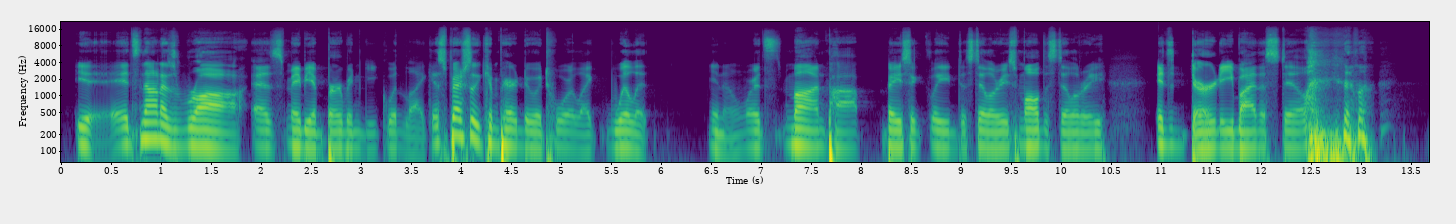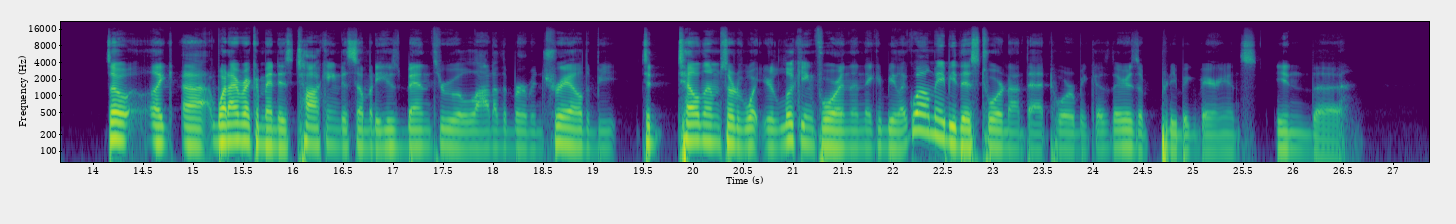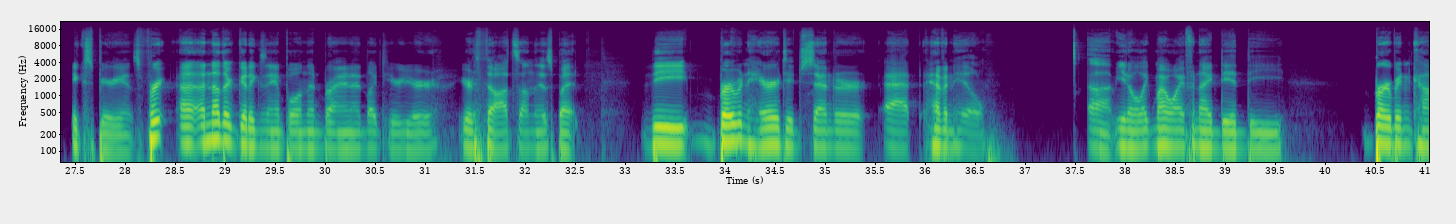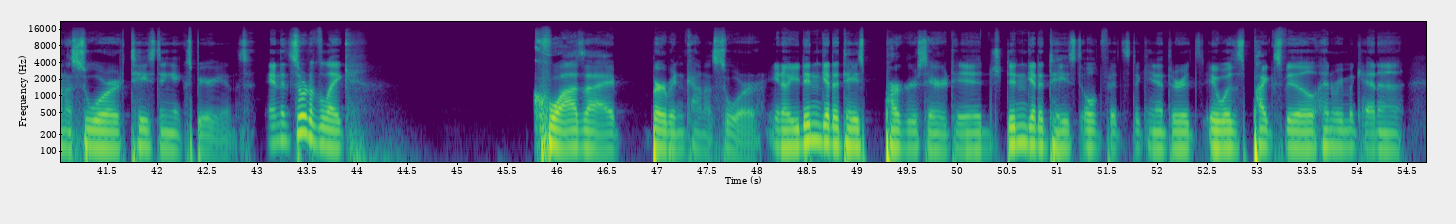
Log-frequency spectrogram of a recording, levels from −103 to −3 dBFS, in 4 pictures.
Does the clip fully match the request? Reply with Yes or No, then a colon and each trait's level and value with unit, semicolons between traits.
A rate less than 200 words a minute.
Yes: average, 170 wpm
